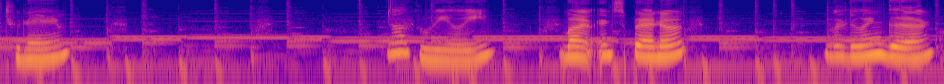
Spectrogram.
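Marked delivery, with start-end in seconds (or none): none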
